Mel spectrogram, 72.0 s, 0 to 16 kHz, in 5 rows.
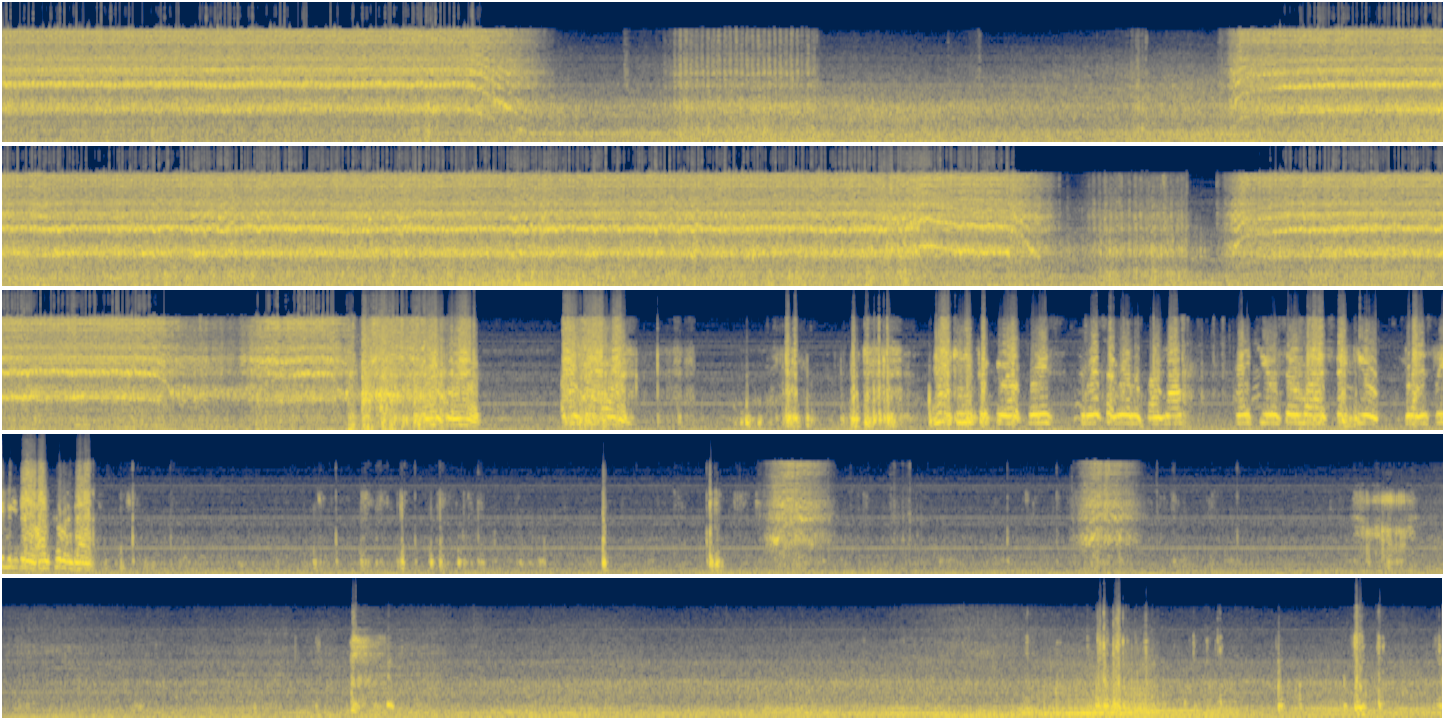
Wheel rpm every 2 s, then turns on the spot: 230, 230, 110, 30, 10, 0, 150, 230, 230, 230, 230, 230, 100, 90, 230, 150, 120, 40, 0, 0, 0, 0, 0, 0, 0, 20, 0, 20, 0, 0, 0, 0, 0, 0, 0, 0.
6-10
